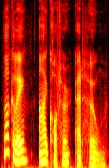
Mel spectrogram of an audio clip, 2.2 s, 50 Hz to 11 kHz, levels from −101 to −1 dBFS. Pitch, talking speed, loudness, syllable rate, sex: 135 Hz, 165 wpm, -20 LUFS, 4.5 syllables/s, female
